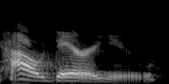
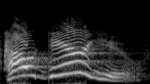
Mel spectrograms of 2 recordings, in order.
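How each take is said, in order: First: Low, drawn-out demonic threat; deep menacing voice. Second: High, booming, drawn-out demonic outrage; loud menacing voice. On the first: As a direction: stretch it out slowly in a deep, menacing register. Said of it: "a deep, menacing voice saying". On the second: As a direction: imitate a demon roaring a slow challenge. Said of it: "says loudly". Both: Retold or imitated.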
